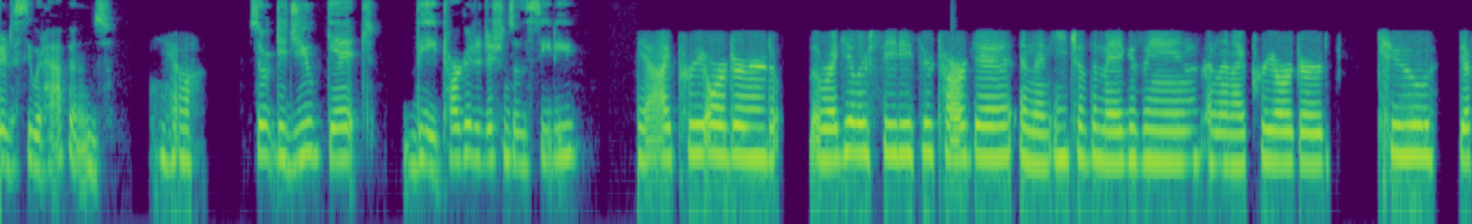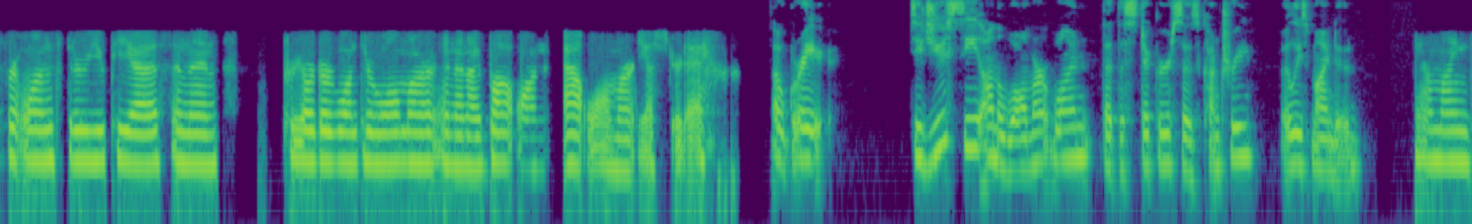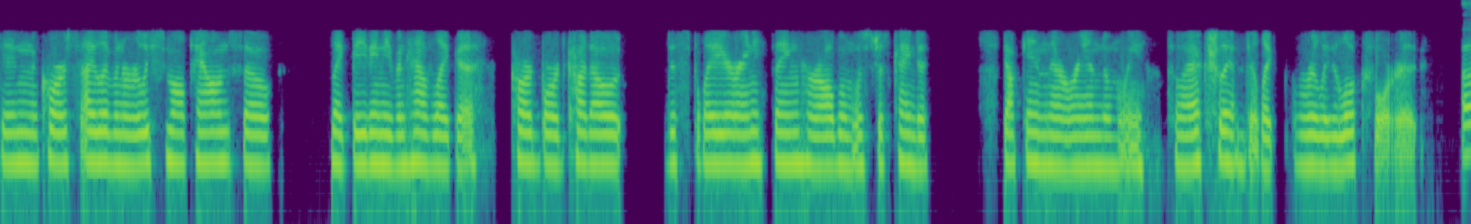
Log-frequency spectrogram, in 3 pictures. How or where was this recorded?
phone line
